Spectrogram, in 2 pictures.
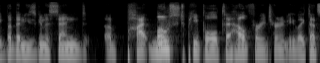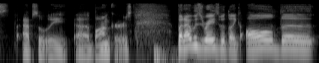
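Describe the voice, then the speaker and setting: A man speaks as an interview guest, sharing personal stories in a casual, conversational style. His delivery is animated and emphatic, often cutting into his own sentences. The sound is dry, with very little room in it. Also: medium pitch, no echo. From Canada. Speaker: podcast guest.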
